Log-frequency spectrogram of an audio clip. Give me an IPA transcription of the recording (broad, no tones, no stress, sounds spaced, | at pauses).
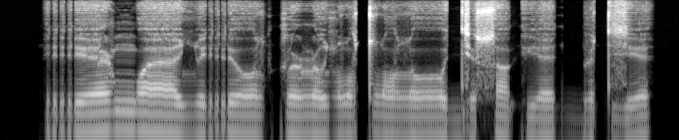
rʲ eː ɭ ŋʷ ɛː ʎ ʏ rʲ ʊː l k ʏ ɭ ɵ ʎ lˠ u t lˠ o l ʊː dʲ ɵ s ɜ k j e ɡ͡b ʏ t zʲ e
